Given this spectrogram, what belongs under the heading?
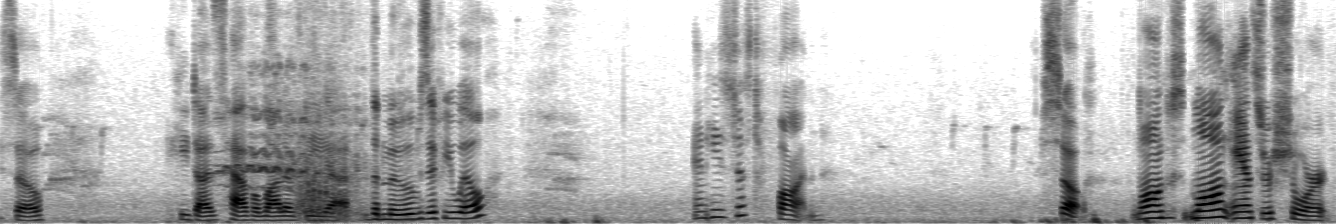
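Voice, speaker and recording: A woman's voice: low-pitched, a little hiss or hum. Woman live-streaming from her horse barn. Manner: affectionate baby talk to her horses. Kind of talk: casual live-stream chat.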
